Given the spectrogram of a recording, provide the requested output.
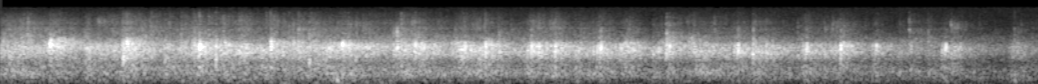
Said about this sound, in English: Clap your hand for Jesus.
